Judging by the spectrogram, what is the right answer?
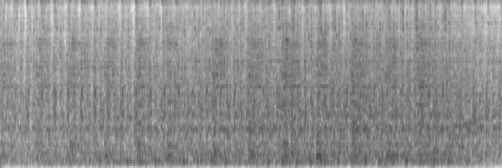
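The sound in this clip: Sewing machine stitching a colorful dress as a young woman works in a remote village in northeastern Nigeria, a steady, rapid mechanical whir and clatter running loud and unbroken throughout.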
